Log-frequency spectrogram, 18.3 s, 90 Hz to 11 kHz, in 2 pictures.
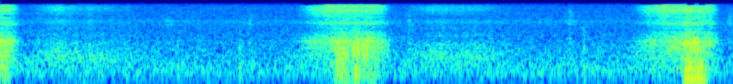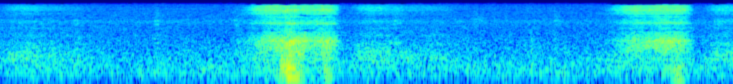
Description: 14 year old Younger brother snoring 21 December 2019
